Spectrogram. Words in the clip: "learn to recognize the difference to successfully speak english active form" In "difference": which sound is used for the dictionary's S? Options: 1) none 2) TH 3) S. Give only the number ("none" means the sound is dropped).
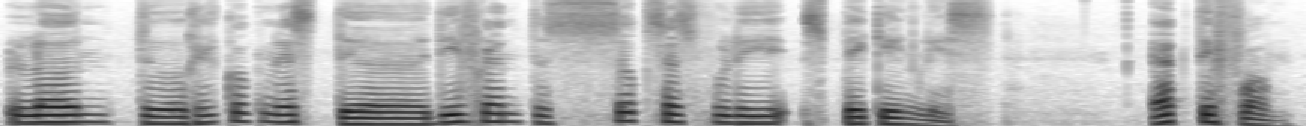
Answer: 1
